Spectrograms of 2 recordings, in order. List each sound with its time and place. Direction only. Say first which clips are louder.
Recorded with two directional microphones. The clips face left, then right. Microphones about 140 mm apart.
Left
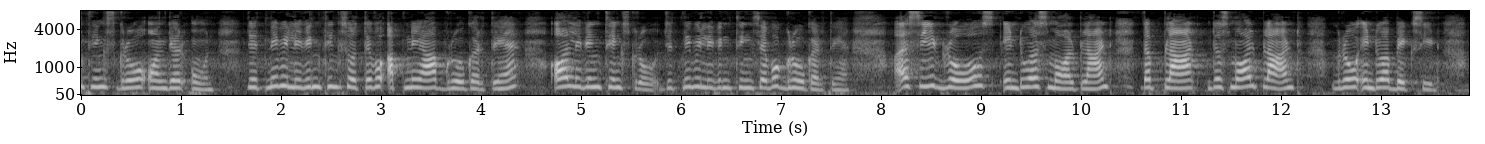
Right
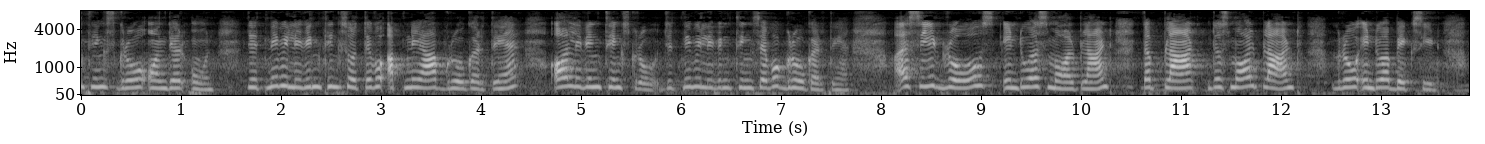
0.1 s a woman's voice: left 4 dB; 35° left (ahead or behind)
6.3 s a woman's voice: left 3 dB; 25° left (ahead or behind)
8.1 s a woman's voice: left 4 dB; 40° left (ahead or behind)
